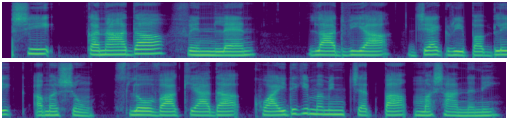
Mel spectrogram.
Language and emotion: Manipuri, neutral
